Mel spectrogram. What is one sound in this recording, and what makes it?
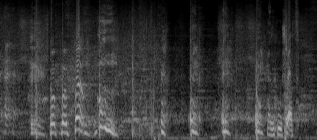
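Gloved punches thud against pads.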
